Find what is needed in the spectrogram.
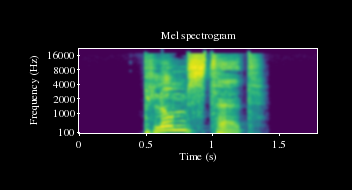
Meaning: inflection of plumpsen: 1. second-person plural preterite 2. second-person plural subjunctive II
- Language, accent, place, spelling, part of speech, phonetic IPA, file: German, Germany, Berlin, plumpstet, verb, [ˈplʊmpstət], De-plumpstet.ogg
